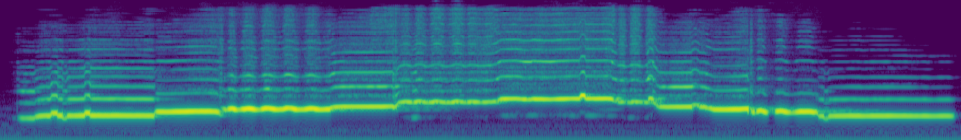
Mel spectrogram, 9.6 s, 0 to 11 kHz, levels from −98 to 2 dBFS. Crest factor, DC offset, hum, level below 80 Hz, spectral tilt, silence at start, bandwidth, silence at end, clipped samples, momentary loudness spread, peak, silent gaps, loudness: 10 dB; under 0.1%; none; -72 dBFS; -1 dB/octave; 0.2 s; 9.6 kHz; 0.05 s; under 0.1%; 10 LU; -2 dBFS; none; -13 LUFS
